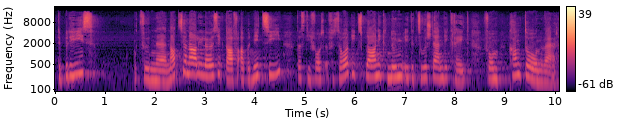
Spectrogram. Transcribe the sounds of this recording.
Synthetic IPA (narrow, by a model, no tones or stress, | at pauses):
d̥əpɾiːs | fʏɾnənɑt͡sjɔnɑːliløːsɪɡd̥ɑɾfɑ̰b̥əɾnɪtsiːd̥ɑsd̥ifəɾsɔɾɡɪksplɑːnɪɡnʏmɪd̥ət͡suəʃtændɪkʰχɛɪt | fɔmkʰɑntoːnvæ̰ːɾ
